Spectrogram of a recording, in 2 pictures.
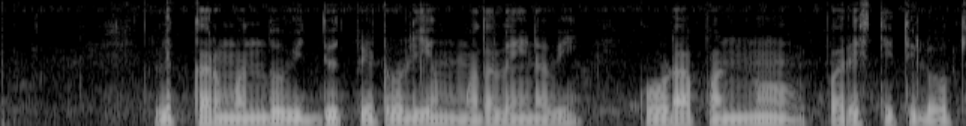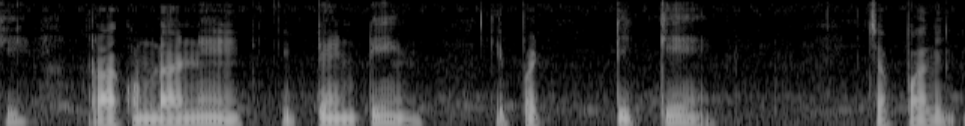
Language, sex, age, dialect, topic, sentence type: Telugu, male, 18-24, Southern, banking, statement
